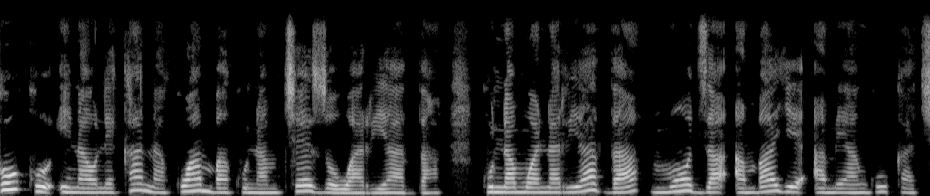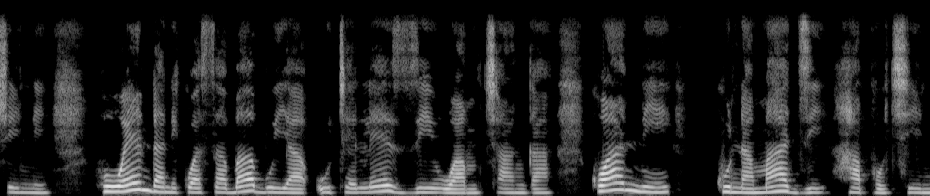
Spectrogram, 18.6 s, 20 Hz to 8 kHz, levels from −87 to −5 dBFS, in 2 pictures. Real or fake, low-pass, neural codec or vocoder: real; 7.2 kHz; none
